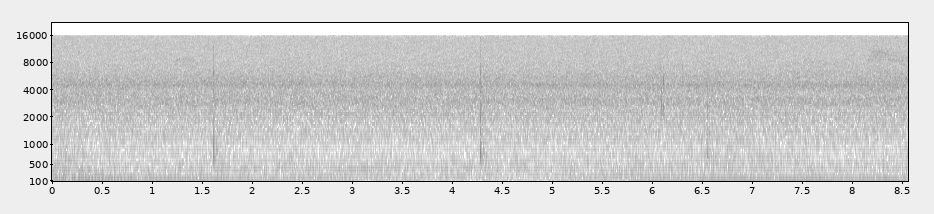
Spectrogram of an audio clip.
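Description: Quiet room tone: a steady hiss with a low hum, broken by four or five faint, scattered clicks from a laptop being worked.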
